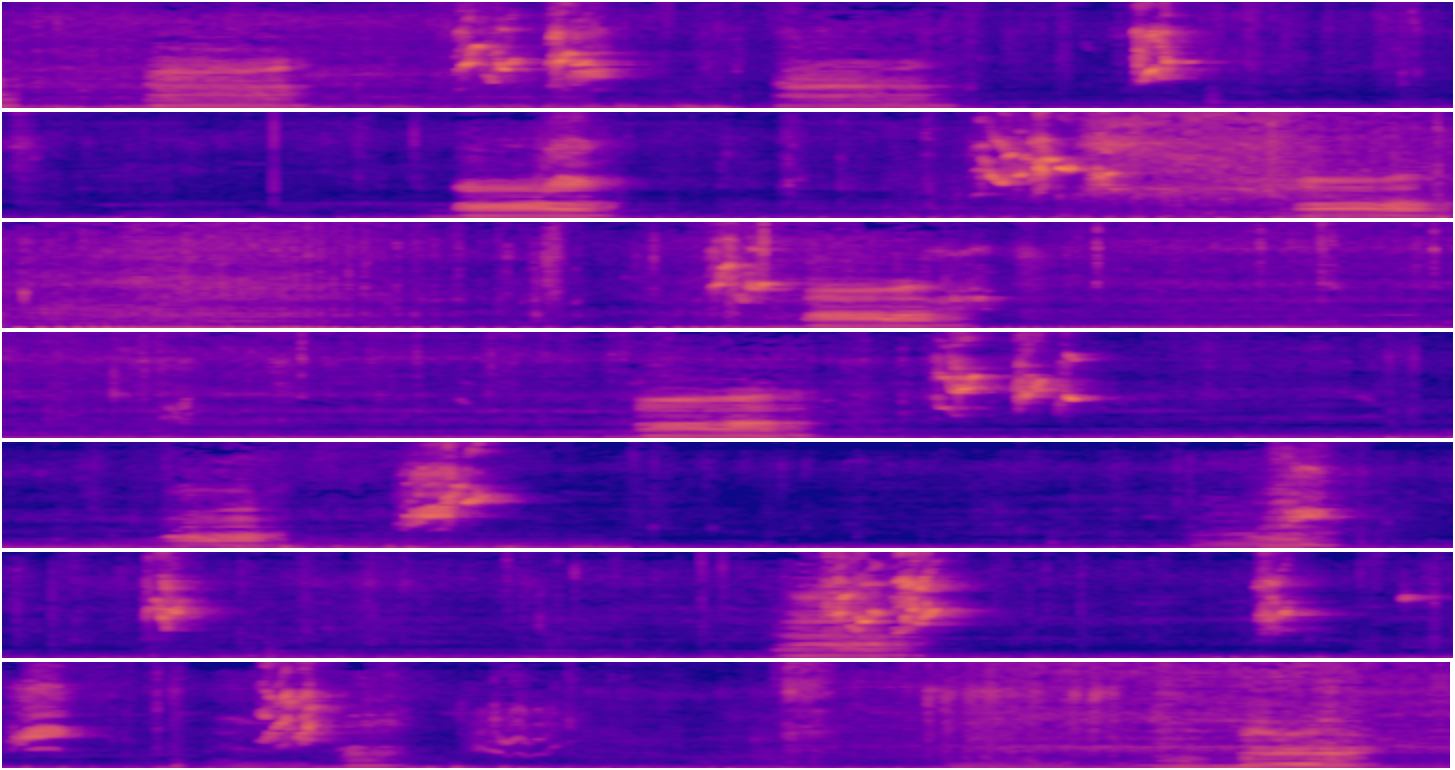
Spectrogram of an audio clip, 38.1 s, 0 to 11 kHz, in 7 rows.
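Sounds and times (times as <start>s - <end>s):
cattle mooing: 0.0s - 1.4s, 2.9s - 3.8s, 7.0s - 8.0s, 10.3s - 11.0s, 13.8s - 14.6s, 18.7s - 19.5s, 22.3s - 23.2s, 26.2s - 26.9s, 36.2s - 38.0s.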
